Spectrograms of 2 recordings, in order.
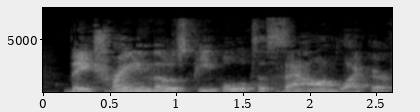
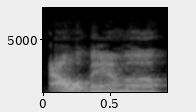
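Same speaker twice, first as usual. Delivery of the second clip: ordinary talk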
